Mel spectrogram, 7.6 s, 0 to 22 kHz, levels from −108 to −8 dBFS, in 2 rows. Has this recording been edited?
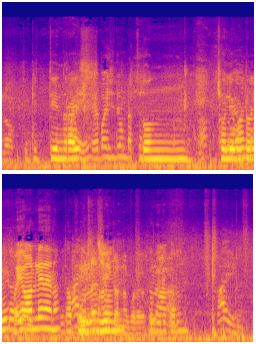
no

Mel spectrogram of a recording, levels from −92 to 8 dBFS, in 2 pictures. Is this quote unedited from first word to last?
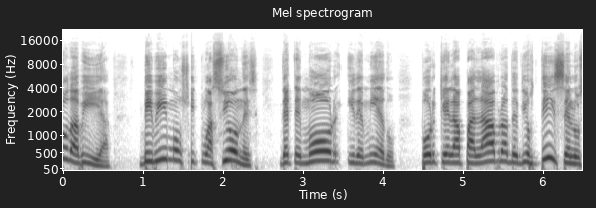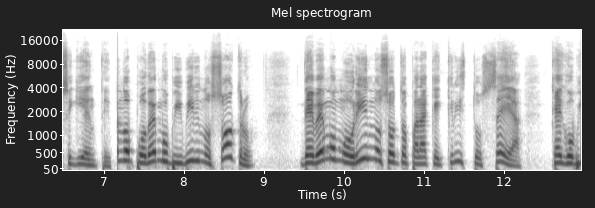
no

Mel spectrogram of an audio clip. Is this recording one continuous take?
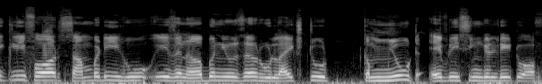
yes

